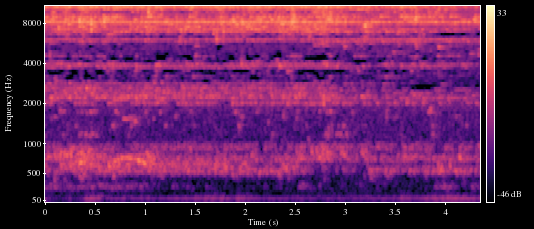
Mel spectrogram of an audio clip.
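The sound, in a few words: flood water flowing through a street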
